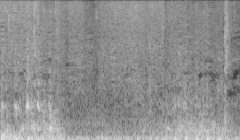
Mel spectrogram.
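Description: Several pigeons coo in soft, repeated low calls while being fed millet, the cooing continuing steadily throughout with no talking.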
